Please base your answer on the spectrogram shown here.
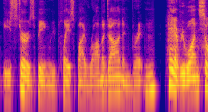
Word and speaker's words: Ramadan: And Ramadan is the correct pronunciation, right? I wanted to make sure I wasn't unconsciously calling it Ramadan or something.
